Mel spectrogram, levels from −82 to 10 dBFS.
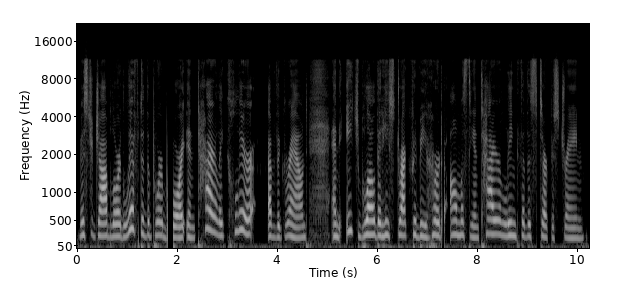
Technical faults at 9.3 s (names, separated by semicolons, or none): Bluetooth stall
